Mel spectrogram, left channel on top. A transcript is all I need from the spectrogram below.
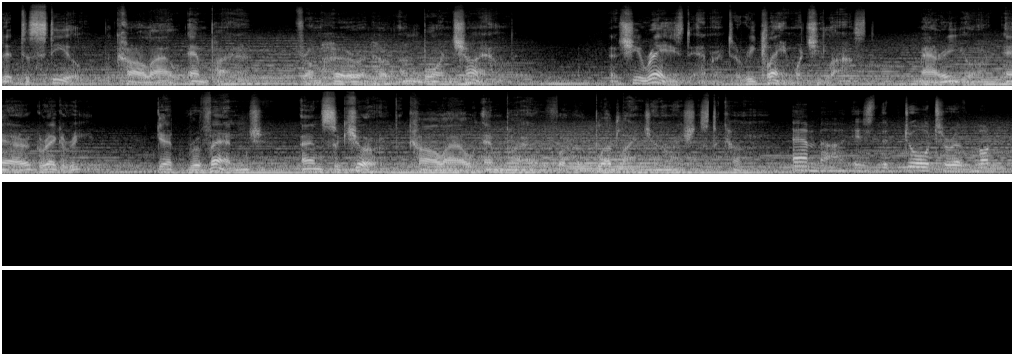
it to steal the Carlyle empire from her and her unborn child. And she raised Emma to reclaim what she lost, marry your heir, Gregory, get revenge, and secure the Carlyle empire for her bloodline generations to come. Emma is the daughter of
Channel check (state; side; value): silent; right; 65 dB below the other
